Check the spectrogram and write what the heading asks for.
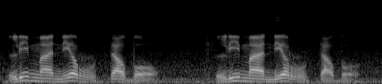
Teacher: Liman irtada, huruf ra bersukun terletak di setelah huruf hamzah wasal, maka dibaca tafkhim.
